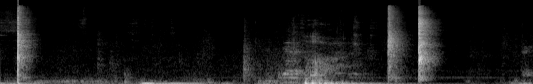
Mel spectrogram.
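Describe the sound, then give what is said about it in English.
Three sharp, loud hand claps picked up by a microphone: a single one at the start, then a quick pair near the end, with low murmuring voices and rustling in between. “Your mic picks up a lot of stuff.”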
